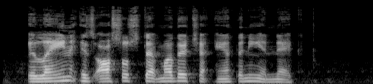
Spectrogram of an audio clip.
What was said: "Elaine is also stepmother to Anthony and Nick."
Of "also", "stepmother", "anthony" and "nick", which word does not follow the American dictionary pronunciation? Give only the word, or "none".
none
